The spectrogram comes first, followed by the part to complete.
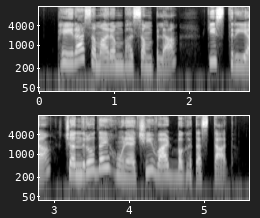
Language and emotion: Marathi, neutral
